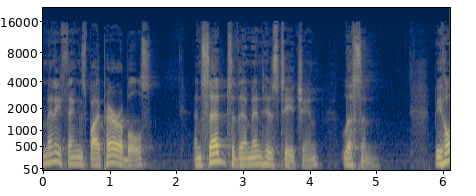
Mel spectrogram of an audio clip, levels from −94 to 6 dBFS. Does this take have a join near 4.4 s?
no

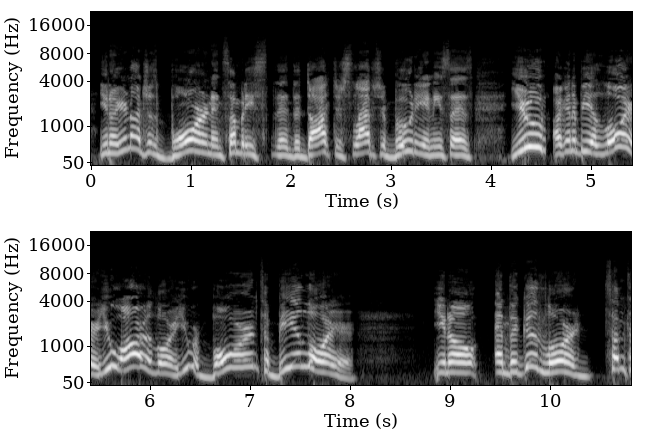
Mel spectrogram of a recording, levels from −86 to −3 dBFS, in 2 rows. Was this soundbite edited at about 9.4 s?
no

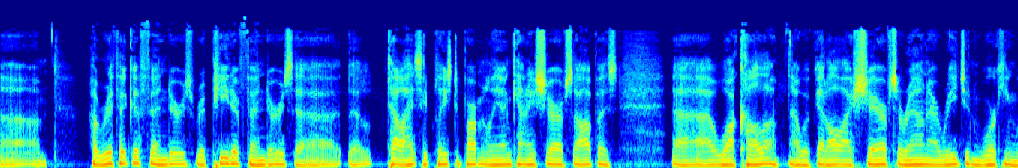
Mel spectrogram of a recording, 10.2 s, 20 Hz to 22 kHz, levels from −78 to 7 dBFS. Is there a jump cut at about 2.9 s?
no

